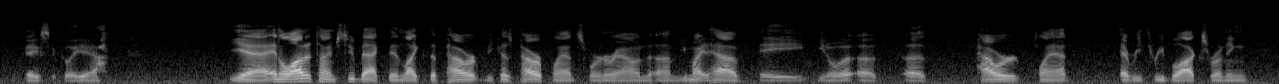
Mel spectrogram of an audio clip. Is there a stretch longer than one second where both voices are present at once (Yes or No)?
No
